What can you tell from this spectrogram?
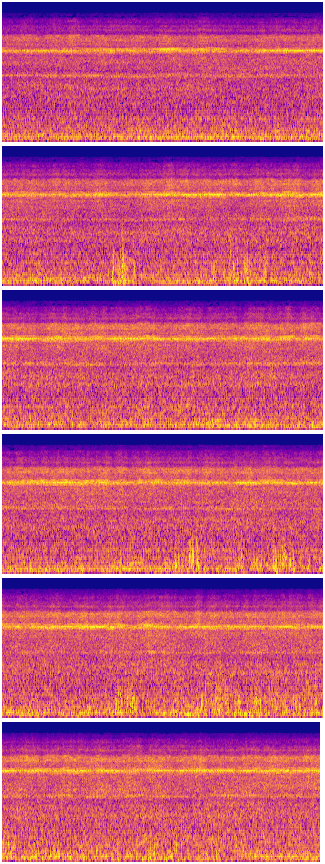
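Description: Aircraft turbine engine running steadily: a loud rushing noise with a high, constant whine over it.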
